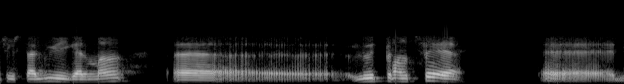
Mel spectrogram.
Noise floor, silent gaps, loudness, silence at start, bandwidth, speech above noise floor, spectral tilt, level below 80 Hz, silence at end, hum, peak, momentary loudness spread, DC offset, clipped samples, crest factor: -73 dBFS; none; -26 LUFS; 0.05 s; 4.7 kHz; 48 dB; -8.5 dB/octave; -82 dBFS; 0 s; none; -10 dBFS; 11 LU; under 0.1%; under 0.1%; 16 dB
